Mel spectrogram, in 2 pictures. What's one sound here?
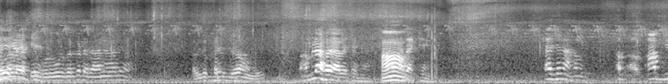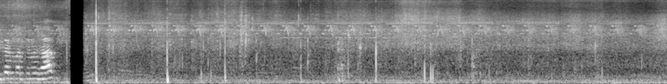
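Sticks swish and thrash through tall grass.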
